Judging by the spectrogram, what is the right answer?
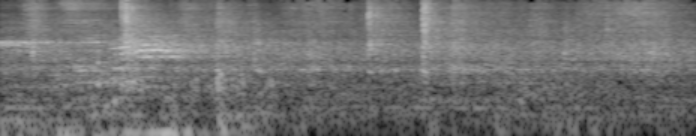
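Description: Ice hockey play at a rink, with murmuring voices from the stands and a few sharp clacks of stick and puck, about a second in and twice near the middle.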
